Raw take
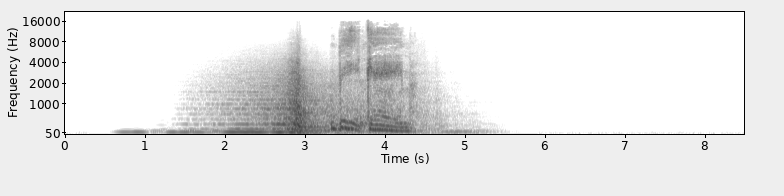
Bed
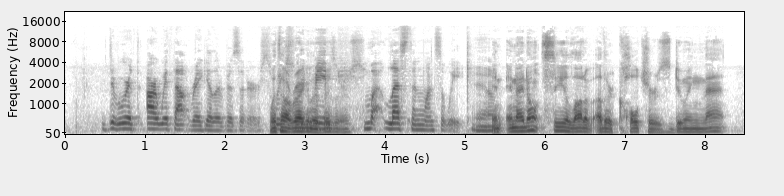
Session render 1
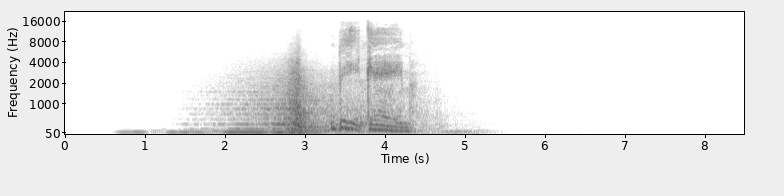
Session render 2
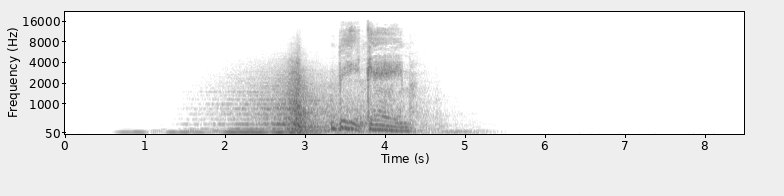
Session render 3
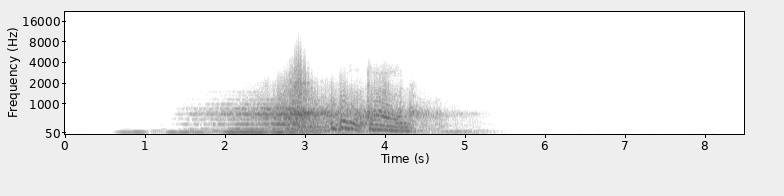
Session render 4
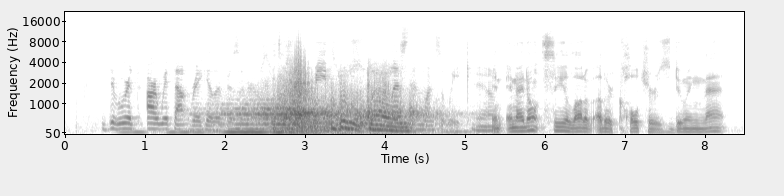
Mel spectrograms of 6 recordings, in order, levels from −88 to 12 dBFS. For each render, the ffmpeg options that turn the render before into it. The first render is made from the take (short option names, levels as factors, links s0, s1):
-af "volume=0.335"
-af anull
-af "lowpass=f=670:t=q:w=5.1,asoftclip=type=tanh:threshold=0.0422"
-filter_complex "[1:a]volume=0.075[s0];[0:a][s0]amix=inputs=2:normalize=0"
